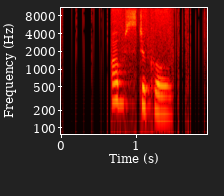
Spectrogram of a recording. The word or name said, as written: obstacle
